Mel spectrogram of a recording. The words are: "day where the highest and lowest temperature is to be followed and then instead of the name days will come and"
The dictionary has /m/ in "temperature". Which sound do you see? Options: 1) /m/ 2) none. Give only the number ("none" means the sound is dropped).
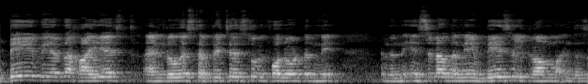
2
